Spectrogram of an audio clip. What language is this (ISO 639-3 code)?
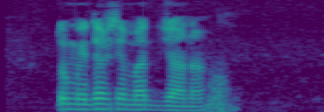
urd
